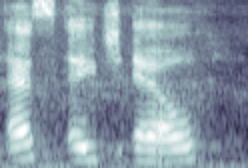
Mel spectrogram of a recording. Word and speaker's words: Shlomo: known to everyone, that his name is actually SHLOMO, if I'm pronouncing that correctly, but it's SHLOMO.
